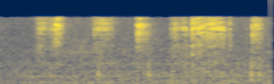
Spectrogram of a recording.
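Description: Writing by hand: a few brisk, scratchy strokes in quick, uneven succession, bright and papery, with no voices.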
